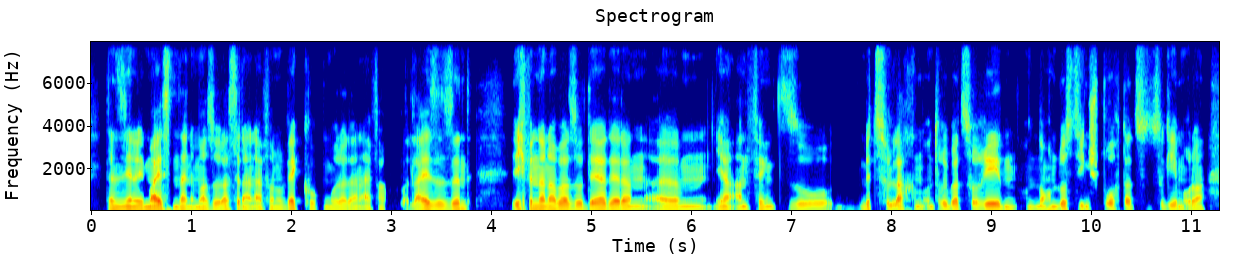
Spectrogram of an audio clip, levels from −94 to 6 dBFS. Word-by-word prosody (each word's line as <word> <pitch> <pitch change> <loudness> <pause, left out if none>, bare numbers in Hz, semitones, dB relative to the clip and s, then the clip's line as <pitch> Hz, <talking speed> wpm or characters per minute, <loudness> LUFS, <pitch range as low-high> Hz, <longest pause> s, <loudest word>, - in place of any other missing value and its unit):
dann 95 0 0
sind 100 - +1
ja 100 - +4
die 95 - +3
meisten 100 +1 +6
dann 90 - +1
immer 90 -2 -2
so, 90 0 -1
dass 90 - 0
sie - - -2
dann - - -1
einfach - - -3
nur 90 -2 -8
weggucken 100 -1 -1
oder 90 0 -2
dann 85 - -4
einfach - - -6 0.2
leise 105 +1 +2
sind. 130 +7 +1 0.4
Ich 130 +2 +2
bin 150 - +2
dann 140 0 +4
aber 135 -1 +5
so 135 0 -1
der, 135 +1 +5
der 125 -1 +5
dann, 120 0 +1
ähm, 120 -1 -1
ja, 110 -3 0
anfängt 115 0 -4
so 110 -1 -5 0.2
mitzulachen 115 -7 -2
und 105 - -9
drüber 110 -1 0
zu 100 - -4
reden 110 -4 +4
und 100 - -10
noch 115 0 -2
'n 110 - -3
lustigen 110 -1 -2
Spruch 130 +2 -2
dazu 115 - -4
zu 105 - -11
geben 105 +1 -3
oder - - -1
110 Hz, 240 wpm, -26 LUFS, 100-120 Hz, 0.4 s, meisten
